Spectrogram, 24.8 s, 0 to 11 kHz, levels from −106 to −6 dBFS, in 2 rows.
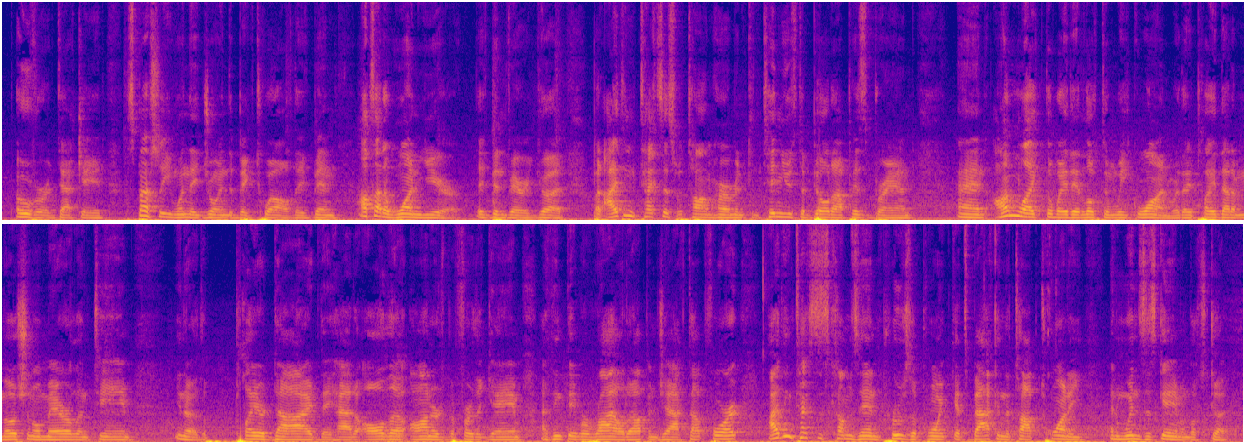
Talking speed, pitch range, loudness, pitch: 225 wpm, 140-160 Hz, -29 LUFS, 150 Hz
